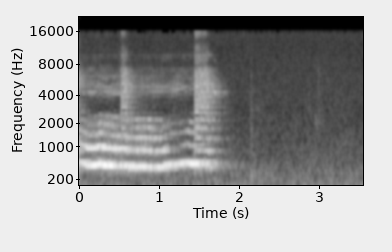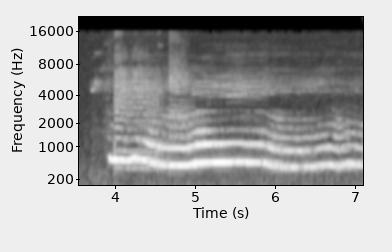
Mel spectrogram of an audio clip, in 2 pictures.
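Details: A Rhodesian Ridgeback "sings" along with a squeaky toy, giving sustained, wavering howls with rich harmonics, broken by a short pause.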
